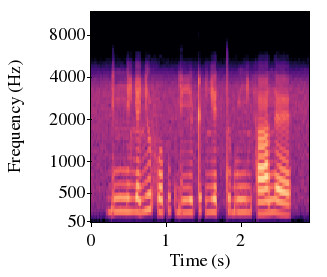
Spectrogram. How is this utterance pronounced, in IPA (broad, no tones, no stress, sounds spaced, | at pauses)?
ɡ i nː i ʎ a ʎ ɯ f o p ɯ p ɡ iː ʈ | ʎ eː tː ɯ b u ŋ i ʎ h aː n ɛː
